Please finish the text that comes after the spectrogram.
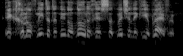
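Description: An actor playing a composed, decisive expedition leader in an old radio drama. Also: male voice, high-pitched, quick pace, pushed and bright, husky, exaggerated voice. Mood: measured, hopeful. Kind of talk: 1950s Dutch radio drama acting.

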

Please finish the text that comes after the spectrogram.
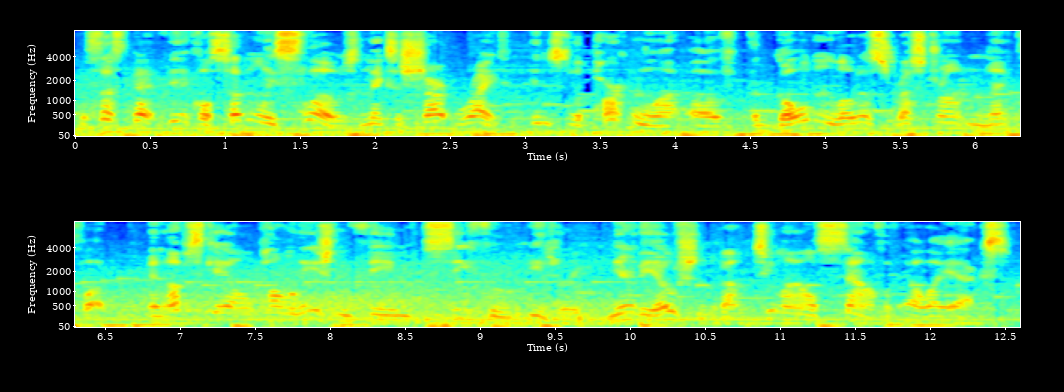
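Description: A man narrating an audio drama in a measured, descriptive storytelling manner. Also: medium pitch, over music.

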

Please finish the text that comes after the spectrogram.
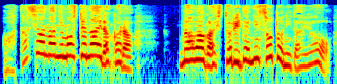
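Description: A woman's voice: high voice, very animated, normal speed, no echo. A woman playing an anxious, caring rustic wife in a folk-tale radio drama, fretful and questioning, with Shizuoka dialect. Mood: puzzled.

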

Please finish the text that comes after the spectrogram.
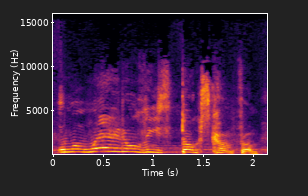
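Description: A woman's voice: high-pitched, big pitch swings, unhurried, very noisy. A woman playing a bold, bossy schoolboy in a children's audio drama. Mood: earnest, concerned. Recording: reverberant cellar effect, old cassette.

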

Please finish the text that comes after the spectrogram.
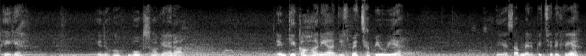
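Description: A young woman with an Indian accent talks casually into a phone held at arm's length, pointing things out to her viewers. Her voice sits at a middle pitch. Steady background noise from the busy museum halls fills the recording. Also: unhurried, pauses often. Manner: chatty, addresses viewers directly. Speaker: travel vlogger. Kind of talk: casual walking tour vlog. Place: large indoor museum halls. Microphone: handheld phone at arm's length.

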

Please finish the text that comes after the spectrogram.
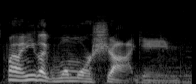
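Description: A man's voice: mid-range voice, big pitch swings, a little fast, fairly bright tone. A young adult man giving loose, sweary, casual commentary as he plays a video game. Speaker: let's player. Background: game music.

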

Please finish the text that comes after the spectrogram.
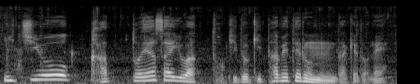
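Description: An actor playing a mild, good-natured, slightly bashful bachelor in a scripted audio drama. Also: male voice, a little high, wildly swooping pitch, normal speed, a little mellow, a little hiss or hum. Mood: sheepish.

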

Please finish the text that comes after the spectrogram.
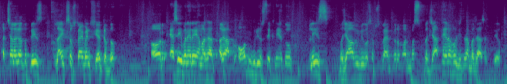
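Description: A man's voice: on the high side, normal speed. A young man hosting his channel, giving an upbeat, promotional scripted intro from a studio. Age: young adult. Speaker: channel host. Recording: music bed underneath.

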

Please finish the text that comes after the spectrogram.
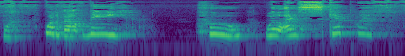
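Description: A woman's voice: extremely high pitch, warm tone, reverberant, pitched above the performer's own voice. Woman voicing a dramatic, wailing storybook elephant. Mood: pleading, wailing. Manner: theatrical, wailing, drawn-out words. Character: dramatic, anxious male cartoon elephant, pleading loudly.

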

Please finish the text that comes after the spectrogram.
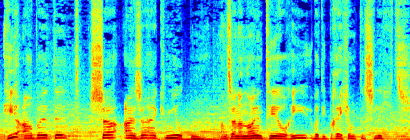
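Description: A man's voice: high-pitched, a little slow. Man narrating a documentary over music. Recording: voice-over with loud music behind.

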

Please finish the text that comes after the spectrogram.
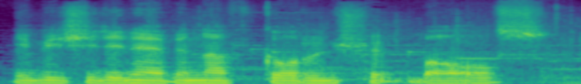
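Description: A man's voice: on the low side, monotone, unhurried, darkish tone, faint music behind. A man giving casual, laid-back commentary while he plays through a game as a streamer.

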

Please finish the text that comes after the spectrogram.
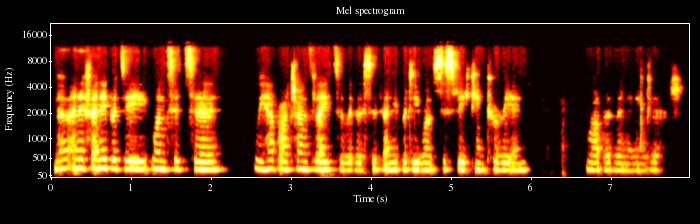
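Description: A woman moderating an online panel, speaking in a measured, gently encouraging way. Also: mid-range voice, monotone, vocal fry, breathy edge. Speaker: webinar moderator. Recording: dull lo-fi video call audio.

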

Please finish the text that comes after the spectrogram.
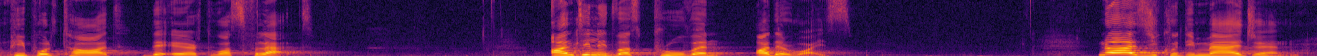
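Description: Middle-aged Persian-accented woman, high voice, slow and measured stage delivery, reverberant hall. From Iran. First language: Farsi. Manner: measured, trailing off softly at phrase ends. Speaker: speaker. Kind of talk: prepared stage talk. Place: large dark theater stage. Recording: theater with long reverb.

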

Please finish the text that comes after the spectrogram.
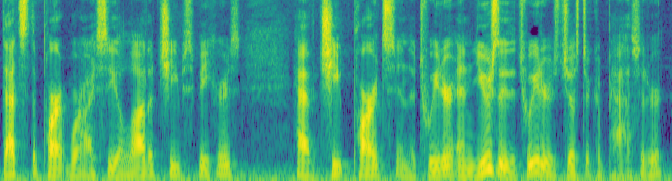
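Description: A man's voice: mid-range voice, a little fast, gravelly. An American man in his seventies giving a casual explanation to camera in an informal, emphatic, conversational way. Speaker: company chief answering viewer questions. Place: large open office lobby, indoors.

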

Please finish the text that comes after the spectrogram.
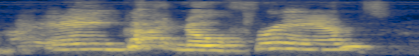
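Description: Man putting on a squeaky scruffy boy. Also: expressive, slow, a bit bright, a little hiss or hum, full character voice. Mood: earnest. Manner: rustic ungrammatical talk. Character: scruffy boastful boy of about ten. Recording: roomy and distant, muffled.

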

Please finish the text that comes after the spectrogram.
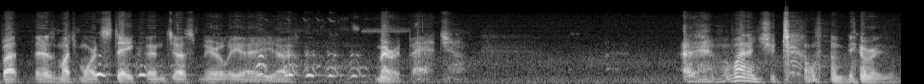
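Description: Playful old grandpa, mock-pompous, animated pitch, background noise. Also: male voice, takes it slowly, long pauses, full character voice. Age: older. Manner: jokey, rambling, mock-pompous. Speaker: grandfather figure, newly engaged. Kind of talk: sitcom acting.

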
